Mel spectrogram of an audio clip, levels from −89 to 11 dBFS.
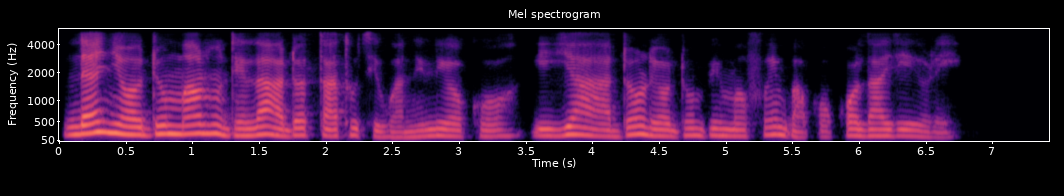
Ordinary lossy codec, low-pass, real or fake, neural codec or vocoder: none; 5.4 kHz; fake; codec, 16 kHz, about 1 kbps, DyCAST, with the encoder's durations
